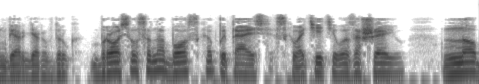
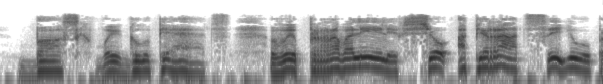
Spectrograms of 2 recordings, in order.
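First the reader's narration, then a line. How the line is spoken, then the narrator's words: Angry hiss. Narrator (Russian): прошипел Ролленбергер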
